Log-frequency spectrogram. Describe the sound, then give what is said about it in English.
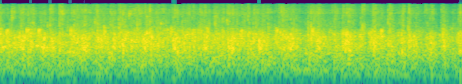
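An audience at an evening meeting applauds a board, the clapping dense, loud and steady for the whole stretch with no break and no voices standing out. “Big round of applause for the CSU board over here.”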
